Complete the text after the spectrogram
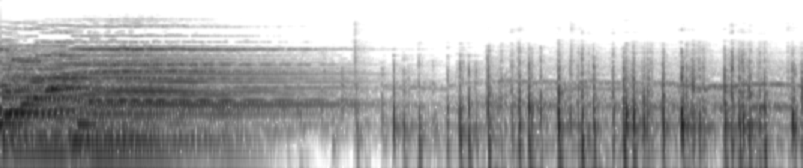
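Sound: horses' hooves clip-clopping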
